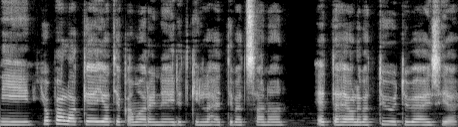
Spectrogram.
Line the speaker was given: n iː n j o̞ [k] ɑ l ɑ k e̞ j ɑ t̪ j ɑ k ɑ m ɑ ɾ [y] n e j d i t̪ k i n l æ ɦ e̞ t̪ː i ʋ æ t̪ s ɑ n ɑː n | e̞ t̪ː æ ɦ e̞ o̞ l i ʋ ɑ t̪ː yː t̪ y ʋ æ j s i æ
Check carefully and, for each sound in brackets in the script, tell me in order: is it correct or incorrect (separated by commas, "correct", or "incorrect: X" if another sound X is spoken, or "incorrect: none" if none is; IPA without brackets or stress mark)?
incorrect: p, incorrect: i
